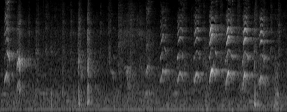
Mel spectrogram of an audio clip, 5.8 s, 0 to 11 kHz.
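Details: Four-week-old F1B doodle puppies indoors give a run of high, tonal whines and yips. The cries start sparse, then come fast and rhythmic, several per second, growing louder toward the end over a steady low hum.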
